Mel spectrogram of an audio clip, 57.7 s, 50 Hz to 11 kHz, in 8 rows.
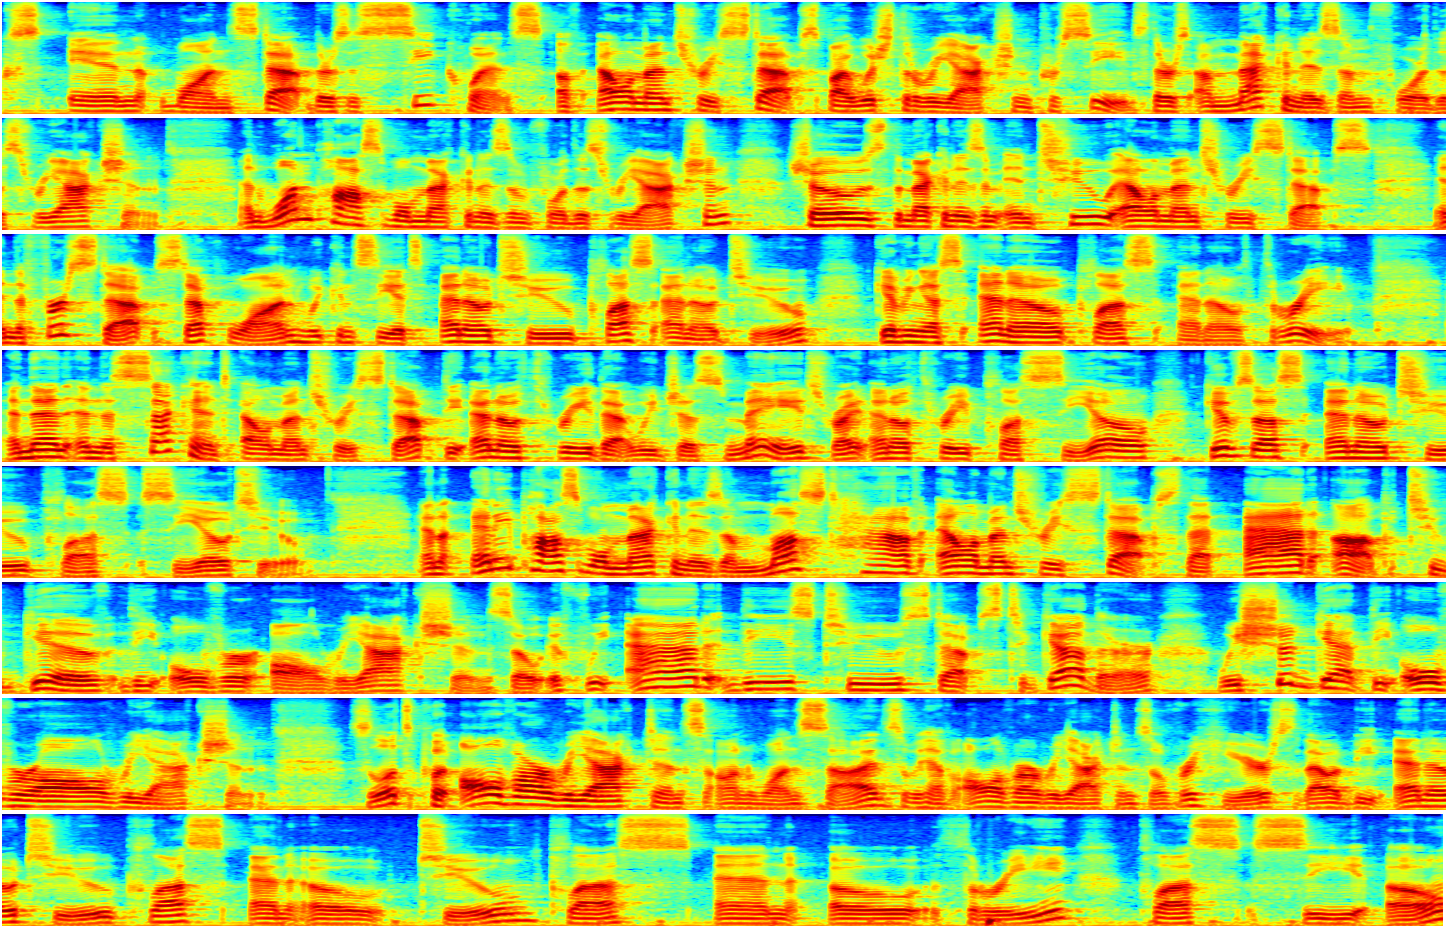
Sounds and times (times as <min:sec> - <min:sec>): Speech: 0:00.0 - 0:57.7.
